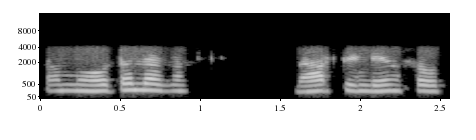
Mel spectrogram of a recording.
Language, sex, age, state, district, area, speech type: Kannada, female, 60+, Karnataka, Gadag, rural, conversation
